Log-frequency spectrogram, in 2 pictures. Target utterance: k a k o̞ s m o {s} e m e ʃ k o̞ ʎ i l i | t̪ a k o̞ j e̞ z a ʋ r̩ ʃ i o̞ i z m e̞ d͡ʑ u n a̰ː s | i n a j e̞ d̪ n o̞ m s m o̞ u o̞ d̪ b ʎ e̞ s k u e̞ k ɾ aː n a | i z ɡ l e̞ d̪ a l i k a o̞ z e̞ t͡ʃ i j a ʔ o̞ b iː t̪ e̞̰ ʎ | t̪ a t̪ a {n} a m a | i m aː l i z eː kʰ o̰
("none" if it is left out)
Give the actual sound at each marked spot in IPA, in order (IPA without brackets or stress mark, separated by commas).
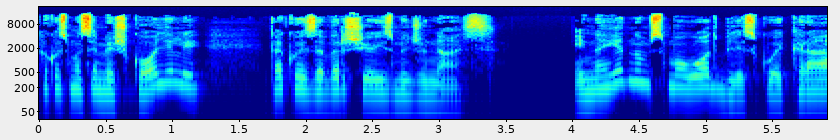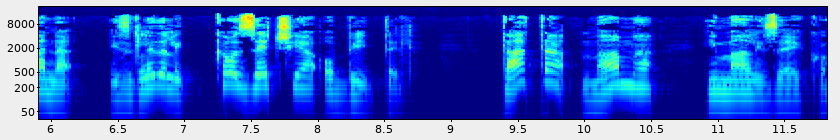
s, m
